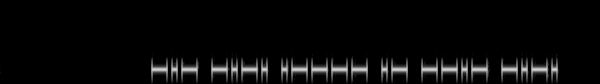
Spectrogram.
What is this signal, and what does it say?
Morse code, heard as a keyed tone, about 25 wpm, 700 Hz. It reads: KC1AQC
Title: Speed Racing - USA Call Signs 20wpm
